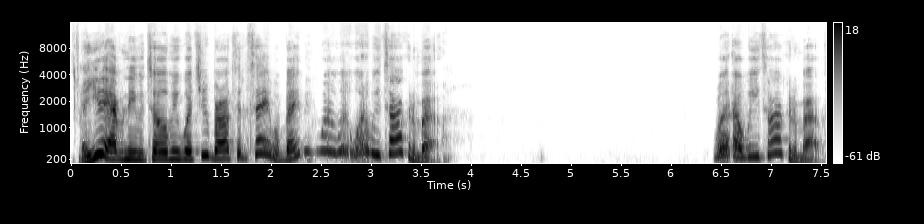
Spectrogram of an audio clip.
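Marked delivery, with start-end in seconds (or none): 2.4-7.6 high-pitched, exasperated disbelief; real incredulity, pitched way up; incredulous. Real, not acted. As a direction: stammer it out high, baffled by the demand. Scoffing at one-sided demands.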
